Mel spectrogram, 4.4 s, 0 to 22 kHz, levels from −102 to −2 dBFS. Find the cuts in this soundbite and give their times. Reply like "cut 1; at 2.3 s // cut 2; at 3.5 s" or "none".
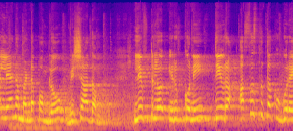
none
